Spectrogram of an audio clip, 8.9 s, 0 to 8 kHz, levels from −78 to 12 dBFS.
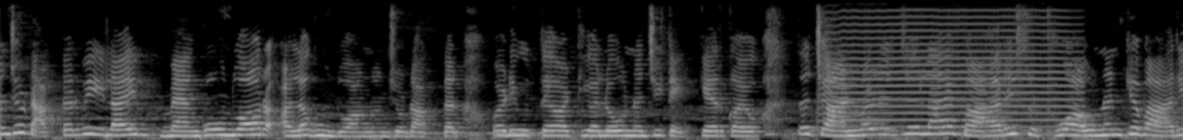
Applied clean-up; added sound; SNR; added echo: none; Trumpet; 12 dB; none.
